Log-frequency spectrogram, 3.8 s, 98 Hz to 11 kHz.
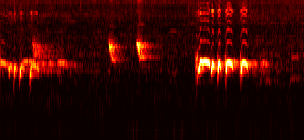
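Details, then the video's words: Local zebra dove in song, mixing trilled runs of soft cooing notes with short upslurred calls, ending in a louder burst of rapid, bubbling coos. "Perkutut lokal gacor 99% suara perkutut manggung"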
